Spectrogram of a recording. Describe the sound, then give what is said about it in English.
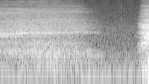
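A crowd draws a long, deep breath together, a broad airy rush that thins and fades to near quiet before a sudden loud breathy surge bursts in at the end. “Take a deep breath real quick, just in case you haven't taken one today.”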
